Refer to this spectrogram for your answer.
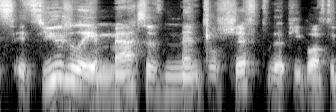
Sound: fingers snap

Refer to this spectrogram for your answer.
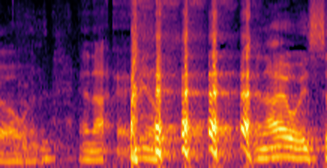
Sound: laughter

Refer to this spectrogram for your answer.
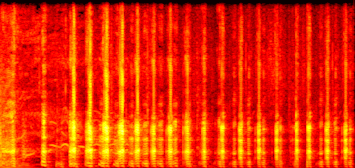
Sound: ungrateful Laughter

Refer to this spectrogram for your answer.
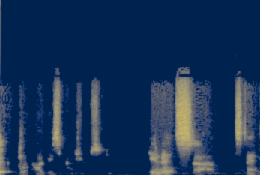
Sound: voiceover

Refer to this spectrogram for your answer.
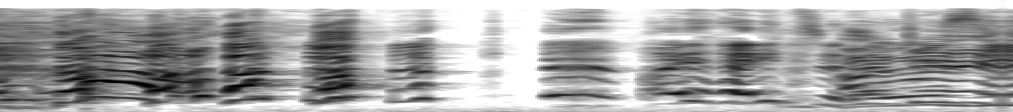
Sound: laughs

